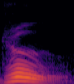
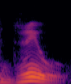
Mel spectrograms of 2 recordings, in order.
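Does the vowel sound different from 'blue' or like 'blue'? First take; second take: like blue; different. First: The vowel matches the vowel in blue. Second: The vowel differs from the vowel in blue. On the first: The speaker calls it right. "like blue" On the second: The speaker calls it wrong. "Do not say drew"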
